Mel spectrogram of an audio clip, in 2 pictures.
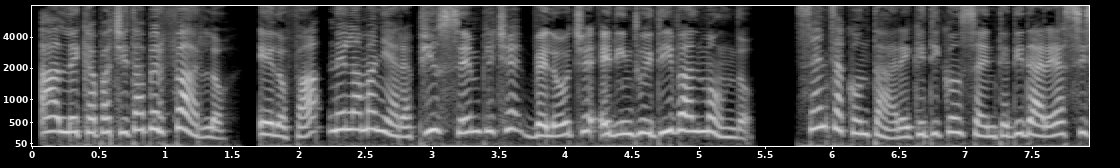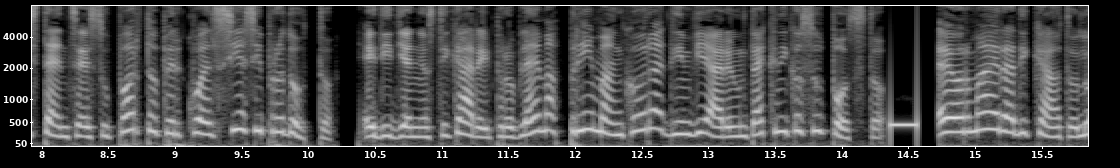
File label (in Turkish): Italyanca Kadin; seslendirme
